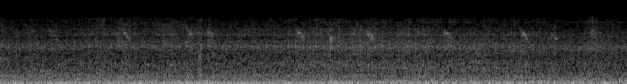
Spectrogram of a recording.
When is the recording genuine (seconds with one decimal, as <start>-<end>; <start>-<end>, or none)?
0.0-4.0; 5.6-6.3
